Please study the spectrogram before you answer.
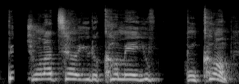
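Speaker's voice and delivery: high-pitched, fast retold tirade; acting out a furious command without added volume; imitated angry abuser. Retelling [name] yelling at [name].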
